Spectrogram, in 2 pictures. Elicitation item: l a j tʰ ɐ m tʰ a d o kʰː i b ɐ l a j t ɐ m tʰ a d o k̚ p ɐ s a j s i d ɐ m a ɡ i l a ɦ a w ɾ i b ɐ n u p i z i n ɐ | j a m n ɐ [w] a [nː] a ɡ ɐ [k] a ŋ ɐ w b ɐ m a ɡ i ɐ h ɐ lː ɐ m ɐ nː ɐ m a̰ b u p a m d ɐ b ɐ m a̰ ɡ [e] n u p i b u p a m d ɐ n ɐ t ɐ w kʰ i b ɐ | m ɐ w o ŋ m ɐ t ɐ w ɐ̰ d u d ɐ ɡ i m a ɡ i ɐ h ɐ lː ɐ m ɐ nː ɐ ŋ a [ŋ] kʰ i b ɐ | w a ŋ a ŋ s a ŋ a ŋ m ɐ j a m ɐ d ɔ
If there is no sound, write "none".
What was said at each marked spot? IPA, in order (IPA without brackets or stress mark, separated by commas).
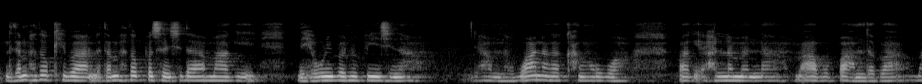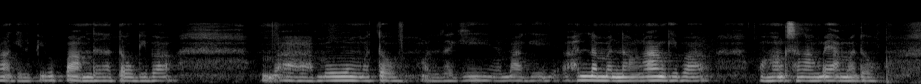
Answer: w, n, kʰ, i, ŋ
